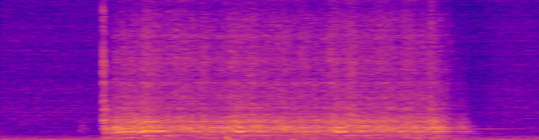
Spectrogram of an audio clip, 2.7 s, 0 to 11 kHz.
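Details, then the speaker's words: Second-hand 711M engine in a Mark 1 Escort, first start attempt with new coil, fuel and battery after starter repair: starter spins fast and light about two seconds without catching; low compression on three cylinders, fourth dead. "As you've seen in the video, the compression is low, so the car's compression is down. On 3 cylinders it's down, and on the 4th cylinder it's actually dead. There's nothing, there's no compression."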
